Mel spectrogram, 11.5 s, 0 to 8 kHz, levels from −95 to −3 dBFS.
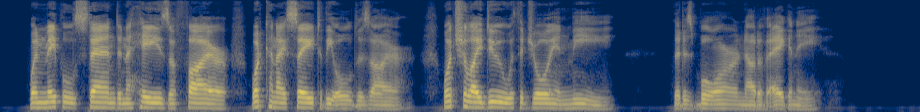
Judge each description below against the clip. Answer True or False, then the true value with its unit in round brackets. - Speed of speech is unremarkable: True (160 wpm)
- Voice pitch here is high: False (120 Hz)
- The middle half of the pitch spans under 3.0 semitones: False (3.7 semitones)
